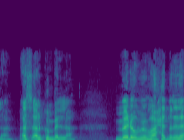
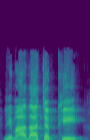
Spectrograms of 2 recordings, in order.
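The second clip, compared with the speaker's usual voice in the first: high, loud, drawn-out question; emphatic retold puzzlement; retold astonished question; 7 semitones higher, 6 dB louder, slower than usual. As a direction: ask it slowly with raised pitch, as a storyteller. Repeats question to weeping boy.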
